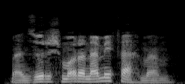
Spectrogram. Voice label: I dont understand you, dari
